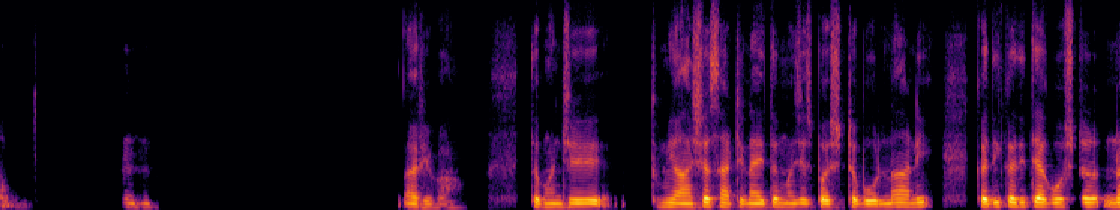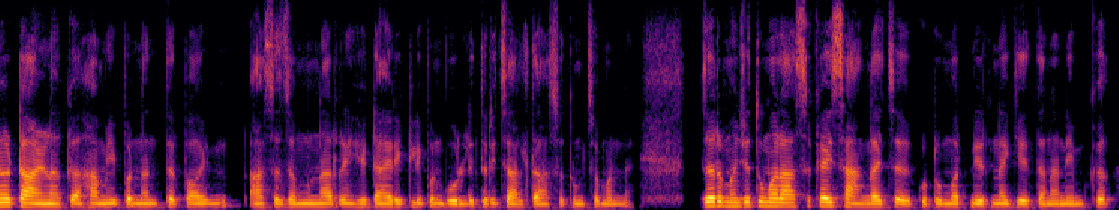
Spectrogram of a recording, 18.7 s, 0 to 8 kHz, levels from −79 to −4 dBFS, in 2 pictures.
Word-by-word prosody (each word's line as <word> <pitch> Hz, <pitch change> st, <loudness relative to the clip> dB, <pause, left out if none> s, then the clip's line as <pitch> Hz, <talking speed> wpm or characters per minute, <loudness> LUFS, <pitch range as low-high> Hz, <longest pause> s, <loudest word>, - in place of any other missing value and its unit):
हं, -, -, -21 dB, 0.8 s
हं. 135 Hz, -1 st, -15 dB, 2.1 s
अरे 130 Hz, -2 st, -3 dB
वाह! 120 Hz, -1 st, -15 dB, 0.7 s
तर 150 Hz, -, +4 dB
म्हणजे 140 Hz, 0 st, +2 dB, 0.5 s
तुम्ही 150 Hz, +1 st, -3 dB
अशासाठी 145 Hz, +2 st, +2 dB
नाही 140 Hz, -1 st, +1 dB
तर, -, -, +5 dB
म्हणजे 140 Hz, 0 st, -2 dB
स्पष्ट 140 Hz, 0 st, 0 dB
बोलणं 130 Hz, +2 st, +1 dB
आणि 155 Hz, +1 st, -1 dB, 0.4 s
कधी, 150 Hz, +1 st, +6 dB
कधी 155 Hz, -1 st, +5 dB
त्या 160 Hz, -, +8 dB
गोष्ट 150 Hz, +1 st, -1 dB, 0.2 s
न 155 Hz, +1 st, +3 dB
टाळणं. 135 Hz, -3 st, +4 dB
का 140 Hz, -, +3 dB
आम्ही 140 Hz, 0 st, 0 dB
पण -, -, +4 dB
नंतर 140 Hz, 0 st, -2 dB
पाहून 140 Hz, 0 st, -2 dB, 0.3 s
असं 135 Hz, +2 st, -3 dB
जमणार 135 Hz, 0 st, -1 dB
नाही 140 Hz, 0 st, -1 dB
हे 140 Hz, -, -2 dB
डायरेक्टली 135 Hz, +1 st, -1 dB
पण 150 Hz, -2 st, -2 dB
बोलले 130 Hz, -1 st, 0 dB
तरी 140 Hz, 0 st, -2 dB
चालतं 130 Hz, -2 st, -2 dB
असं 125 Hz, -, -9 dB
तुमचं 125 Hz, -1 st, -6 dB
म्हणणं 125 Hz, 0 st, -7 dB
आहे. -, -, -22 dB, 0.4 s
जर 170 Hz, +1 st, +7 dB
म्हणजे 160 Hz, -1 st, 0 dB
तुम्हाला 160 Hz, -2 st, +4 dB
असं 155 Hz, 0 st, -5 dB
काही 160 Hz, -1 st, +6 dB
सांगायचं 135 Hz, -4 st, 0 dB
कुटुंबात 135 Hz, 0 st, -3 dB
निर्णय 135 Hz, 0 st, 0 dB
घेताना 130 Hz, -1 st, -2 dB
नेमकं 130 Hz, +1 st, -2 dB
140 Hz, 155 wpm, -20 LUFS, 135-150 Hz, 2.1 s, त्या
